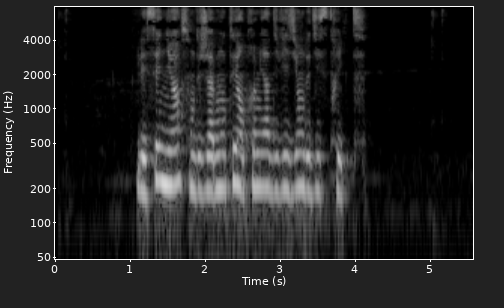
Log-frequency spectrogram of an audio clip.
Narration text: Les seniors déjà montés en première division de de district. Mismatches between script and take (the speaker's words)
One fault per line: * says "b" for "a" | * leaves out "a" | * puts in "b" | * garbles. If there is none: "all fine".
* puts in "sont"
* leaves out "de"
